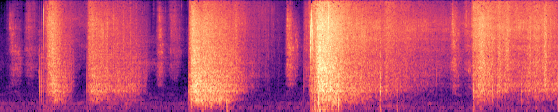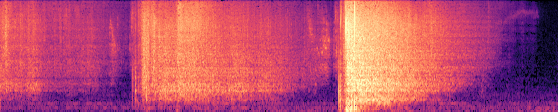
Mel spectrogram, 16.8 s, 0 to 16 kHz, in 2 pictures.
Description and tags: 20180109 Evaporating water
onesoundperday2018, steam, water, hiss, evaporation, heat, hot, evaportaing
